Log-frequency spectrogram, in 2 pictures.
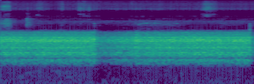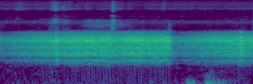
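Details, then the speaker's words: Ham radio receiving with Ryobi battery charger running, noise on all bands: steady loud hiss with rough buzzing texture and brief dips every couple of seconds. Radio frequency interference from battery charger. "And I think I have this noise on all of the bands."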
